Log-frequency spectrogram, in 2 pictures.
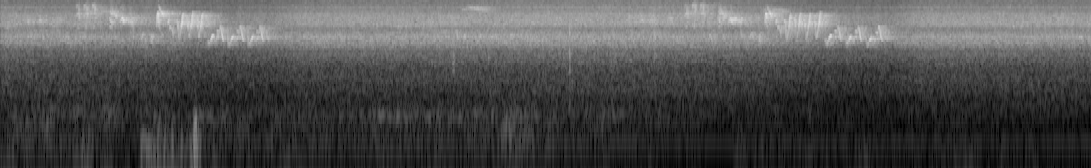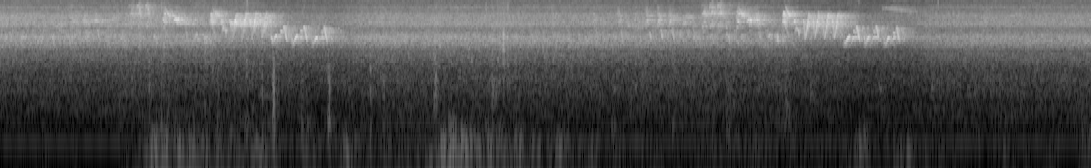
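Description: A songbird sings a short phrase that steps down in pitch four times, about every four seconds, over a steady high hiss. A few dull thumps sound underneath.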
